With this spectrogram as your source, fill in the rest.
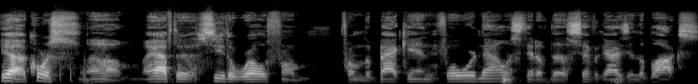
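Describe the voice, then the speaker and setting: The speaker keeps a moderate pace and fairly even intonation. Loudness swings widely. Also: man, medium pitch for a man. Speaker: football coach. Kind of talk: press conference.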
